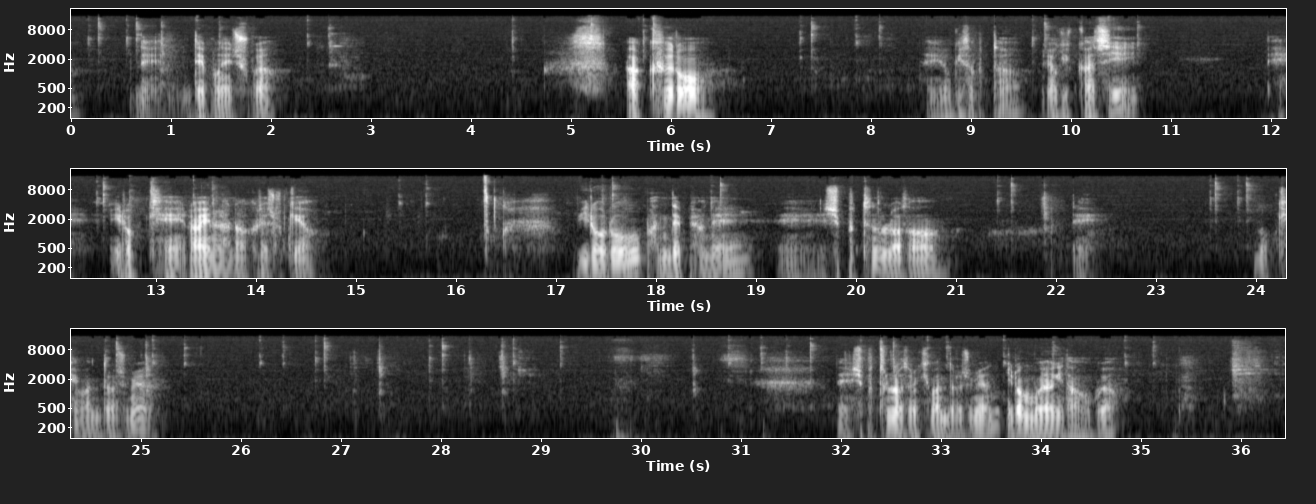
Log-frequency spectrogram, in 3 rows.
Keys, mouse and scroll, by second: 0.2 shift+click, 0.3 shift+double click, 20.9 shift+click, 24.2 shift+click, 31.8 shift+click.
